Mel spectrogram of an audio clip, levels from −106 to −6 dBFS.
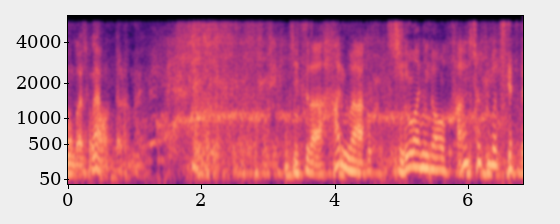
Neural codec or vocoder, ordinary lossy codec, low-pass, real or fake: codec, 24 kHz, 1.5 kbps, HILCodec; none; 5.4 kHz; fake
